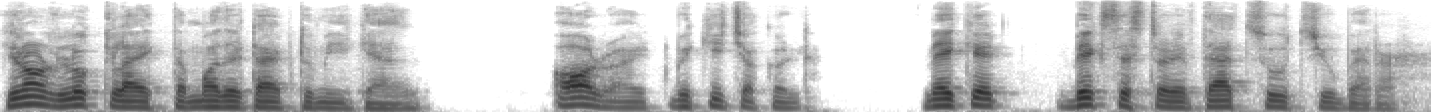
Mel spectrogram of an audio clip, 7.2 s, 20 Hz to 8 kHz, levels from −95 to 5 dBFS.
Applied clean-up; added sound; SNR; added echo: neural mask model Resemble Enhance denoiser.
